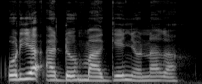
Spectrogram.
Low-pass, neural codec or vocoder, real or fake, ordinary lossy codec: none; vocoder, 44.1 kHz, 128 mel bands every 256 samples, BigVGAN v2; fake; none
